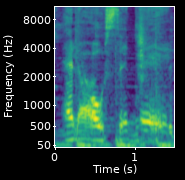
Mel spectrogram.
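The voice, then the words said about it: Ghostface killer voice impression. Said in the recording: “your ghost face impression.”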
